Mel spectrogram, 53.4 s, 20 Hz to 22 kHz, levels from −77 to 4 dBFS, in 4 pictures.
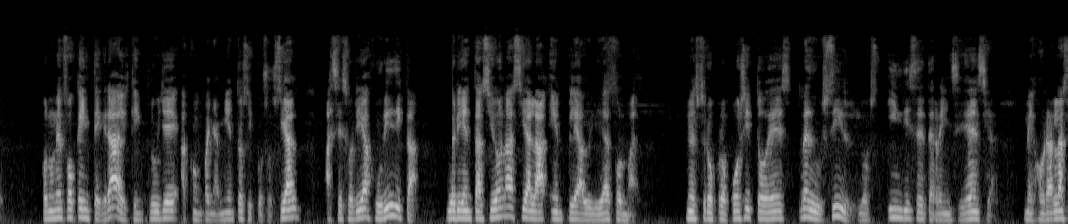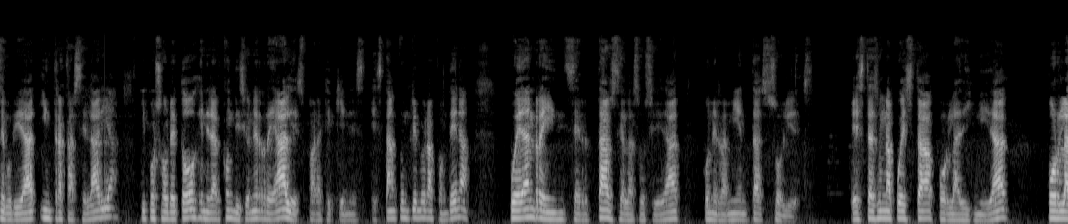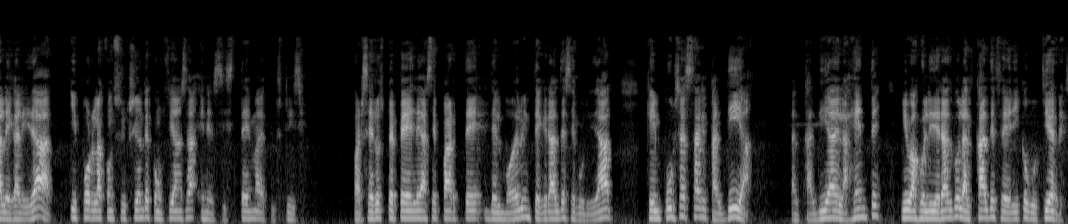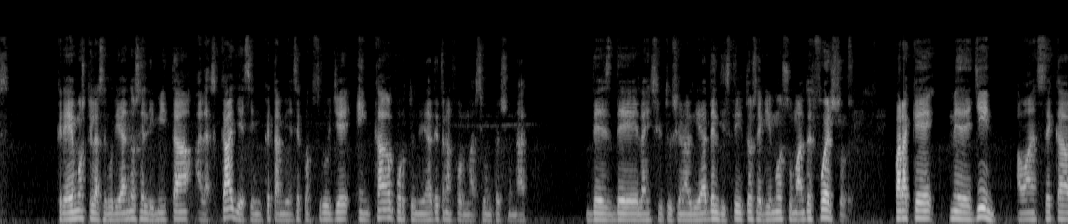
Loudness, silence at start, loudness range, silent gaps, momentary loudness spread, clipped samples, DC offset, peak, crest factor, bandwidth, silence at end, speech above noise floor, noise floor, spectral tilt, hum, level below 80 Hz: -23 LUFS; 0.55 s; 6 LU; none; 14 LU; under 0.1%; under 0.1%; 0 dBFS; 24 dB; 12 kHz; 0 s; 42 dB; -65 dBFS; -5.5 dB/octave; none; -56 dBFS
